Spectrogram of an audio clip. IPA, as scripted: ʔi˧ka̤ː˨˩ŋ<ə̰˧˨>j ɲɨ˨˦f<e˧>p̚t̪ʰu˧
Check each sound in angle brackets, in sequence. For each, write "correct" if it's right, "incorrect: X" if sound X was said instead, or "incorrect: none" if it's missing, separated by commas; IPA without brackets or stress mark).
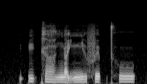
incorrect: a̰˧˨, incorrect: e˨˩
